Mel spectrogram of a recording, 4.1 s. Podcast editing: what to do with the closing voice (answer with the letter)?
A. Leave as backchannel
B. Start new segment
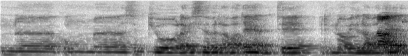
A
